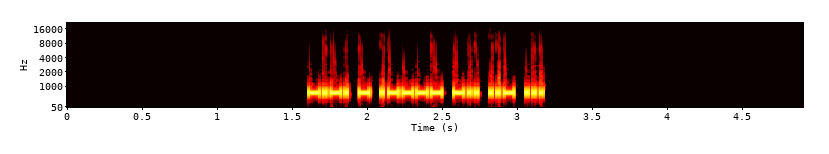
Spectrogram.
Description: Morse code, heard as a keyed tone, about 52 wpm, 700 Hz. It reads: CT1DUS
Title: DXCC-100 Call Signs - 6 Characters - Repeated 2x - 50wpm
